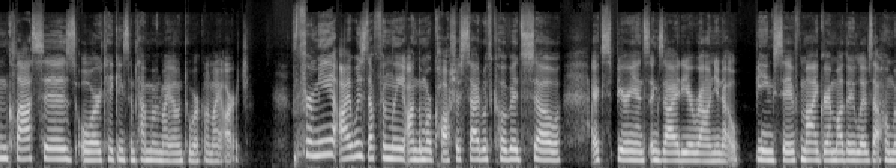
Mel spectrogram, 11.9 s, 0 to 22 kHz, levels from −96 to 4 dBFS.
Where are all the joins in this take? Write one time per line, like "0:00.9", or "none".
0:07.9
